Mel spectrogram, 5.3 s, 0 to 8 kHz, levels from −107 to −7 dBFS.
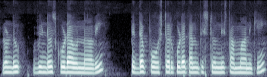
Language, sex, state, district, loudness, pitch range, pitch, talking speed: Telugu, female, Telangana, Mahabubabad, -17 LUFS, 185-200 Hz, 195 Hz, 100 wpm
